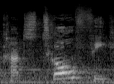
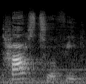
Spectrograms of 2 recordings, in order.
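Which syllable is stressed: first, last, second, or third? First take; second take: third; second. First: The stress is on the third syllable. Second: The stress is on the second syllable. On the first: "third syllable" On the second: "second syllable"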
